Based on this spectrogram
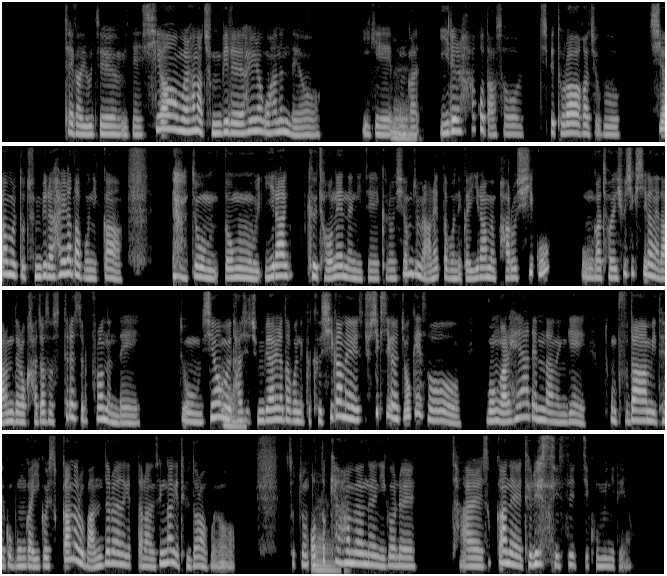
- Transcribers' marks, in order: other background noise; teeth sucking; throat clearing; teeth sucking; laughing while speaking: "들일 수"
- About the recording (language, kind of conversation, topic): Korean, advice, 어떻게 새로운 일상을 만들고 꾸준한 습관을 들일 수 있을까요?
